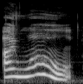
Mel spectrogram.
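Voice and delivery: put-on high sweet yandere girl voice; cute high voice. Cute character voice in game.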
